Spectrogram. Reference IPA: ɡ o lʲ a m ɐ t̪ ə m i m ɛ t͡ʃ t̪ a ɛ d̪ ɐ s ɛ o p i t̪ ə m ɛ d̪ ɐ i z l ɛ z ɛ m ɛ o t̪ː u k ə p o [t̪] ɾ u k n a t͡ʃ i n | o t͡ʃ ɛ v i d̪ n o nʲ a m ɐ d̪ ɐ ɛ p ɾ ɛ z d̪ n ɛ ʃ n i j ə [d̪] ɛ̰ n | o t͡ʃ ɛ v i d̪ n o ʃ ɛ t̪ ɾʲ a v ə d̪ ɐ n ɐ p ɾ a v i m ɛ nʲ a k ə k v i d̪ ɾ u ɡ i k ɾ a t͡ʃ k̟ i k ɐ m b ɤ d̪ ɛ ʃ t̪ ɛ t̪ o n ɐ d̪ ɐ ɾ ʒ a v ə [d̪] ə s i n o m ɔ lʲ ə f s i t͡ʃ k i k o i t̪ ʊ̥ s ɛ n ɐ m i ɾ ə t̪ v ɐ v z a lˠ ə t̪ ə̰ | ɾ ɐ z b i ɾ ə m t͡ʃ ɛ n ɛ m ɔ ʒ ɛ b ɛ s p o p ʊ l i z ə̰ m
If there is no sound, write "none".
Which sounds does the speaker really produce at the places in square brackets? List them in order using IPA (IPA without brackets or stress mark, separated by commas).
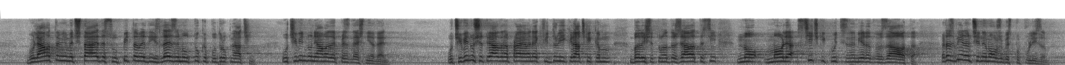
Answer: d̪, d̪, t̪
